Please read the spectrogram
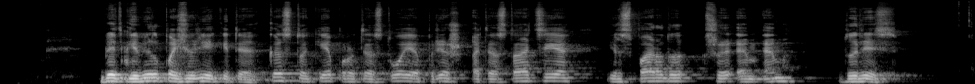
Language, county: Lithuanian, Panevėžys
